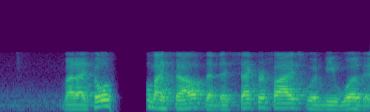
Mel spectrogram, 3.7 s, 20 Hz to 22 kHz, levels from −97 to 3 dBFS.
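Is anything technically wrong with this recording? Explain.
Yes. From 1.1 to 1.49 s there is a call audio freeze, likely from delayed packets emptying the jitter buffer. The last sound is drawn out as a fading buzz or hiss, then about 260 ms of silence. The audio resumes with nothing lost, just 366 ms later. On a spectrogram this appears as a smeared, decaying band and then a blank column, all beneath the narrowband 4 kHz ceiling of the G.711 call path. The waveform shows a shrinking tail and then a flat line.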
